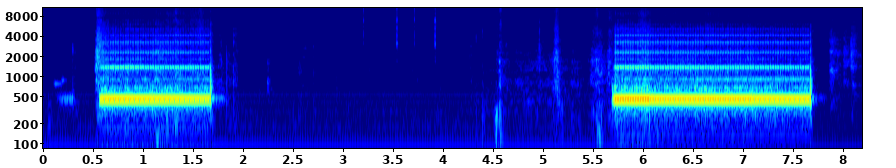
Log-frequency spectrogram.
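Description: A telephone ringback tone sounds twice as a phone call is placed: a steady electronic buzz of about a second, a long gap with faint clicks, then a longer second ring. It is clear, with no voices.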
